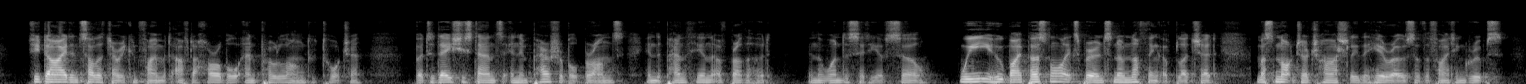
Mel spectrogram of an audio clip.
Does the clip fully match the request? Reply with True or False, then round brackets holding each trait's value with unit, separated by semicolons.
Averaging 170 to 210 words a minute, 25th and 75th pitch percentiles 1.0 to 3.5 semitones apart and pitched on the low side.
True (190 wpm; 3.2 semitones; 95 Hz)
